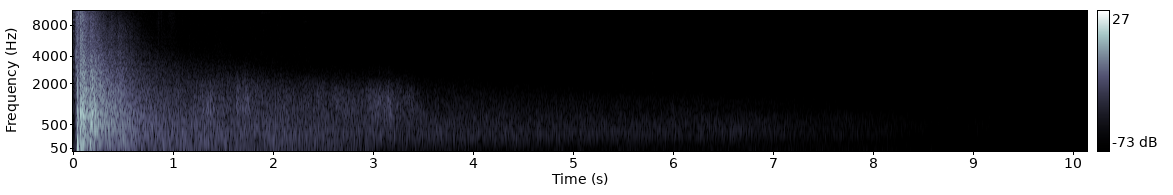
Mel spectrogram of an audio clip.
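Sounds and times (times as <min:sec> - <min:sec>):
Saiga rifle firing with muzzle device: 0:00.0 - 0:03.3.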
